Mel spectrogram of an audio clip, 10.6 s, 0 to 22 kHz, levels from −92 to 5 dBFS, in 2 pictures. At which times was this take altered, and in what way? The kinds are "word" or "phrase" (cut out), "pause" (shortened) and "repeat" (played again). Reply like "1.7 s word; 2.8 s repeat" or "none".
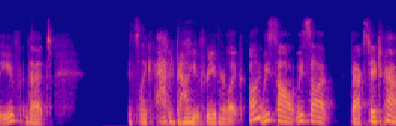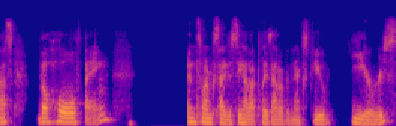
2.9 s word; 3.4 s word; 8.1 s word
